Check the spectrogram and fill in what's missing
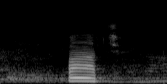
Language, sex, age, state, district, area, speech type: Hindi, male, 18-30, Bihar, Muzaffarpur, rural, read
